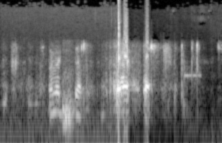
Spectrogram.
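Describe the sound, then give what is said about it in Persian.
Telephone dialing tones as a call is placed, a few short, clipped beeps near the end, following a stretch of talking. “یک تماس داریم، تماس هم میگیریم”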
